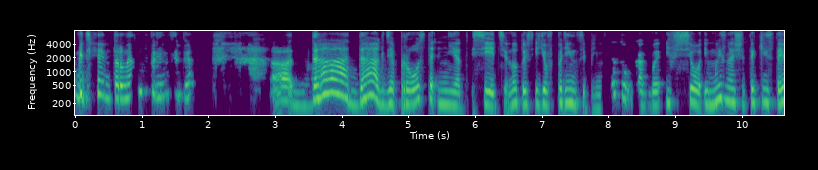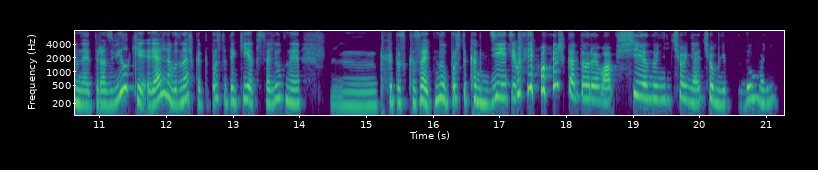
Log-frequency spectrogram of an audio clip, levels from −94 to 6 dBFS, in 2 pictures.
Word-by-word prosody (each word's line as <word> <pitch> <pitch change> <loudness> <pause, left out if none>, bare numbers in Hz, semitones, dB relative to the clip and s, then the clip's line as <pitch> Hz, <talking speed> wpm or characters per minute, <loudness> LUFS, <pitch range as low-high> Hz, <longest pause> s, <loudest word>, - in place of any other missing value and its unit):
где 325 +3 +4 0.2
интернет 255 -1 +2
в 365 +1 -5
принципе 300 -2 -7 1.2
а, 235 -12 +2
да, 265 - +5
да, 240 +9 +3
где 190 0 -1
просто 220 +5 -1
нет 185 -4 -4
сети. 175 -3 -1
Ну, 195 +5 -3
то 205 - -3
есть 185 0 -2
её 195 0 0
в 190 - -19
принципе 195 -7 -4 0.2
нету 280 -4 -7
как 185 -3 -4
бы 180 +1 -2
и 180 +3 -8
всё. 205 0 0
И 185 +2 -3
мы, 215 +8 0
значит, 210 -5 -4
такие 205 +1 -3
стоим 205 0 +1
на 190 - -3
этой 185 +2 -7
развилке. 220 - +2
Реально, 245 - +4
вот 200 0 -3
знаешь, 235 +4 0
как 195 -2 -9
просто 235 -2 -5
такие 225 +2 +1
абсолютные, 210 0 -4 0.4
м, 175 - -11
как - - -4
это 215 -2 -1
сказать, 205 0 +2
ну, 245 0 +1
просто 235 +2 -2
как 250 -3 +1
дети, 265 +3 +3
понимаешь, 425 +6 +4
которые 255 -5 +3
вообще, 260 - +1
ну, 255 0 -3
ничего 240 +2 -4
ни 225 -4 -5
о 200 +1 -1
чём 240 -2 -1
не 190 0 -6 0.2
подумали. 220 +3 -4
220 Hz, 155 wpm, -24 LUFS, 195-260 Hz, 1.2 s, да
